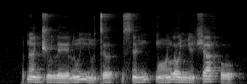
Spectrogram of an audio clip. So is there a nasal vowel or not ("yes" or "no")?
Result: yes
